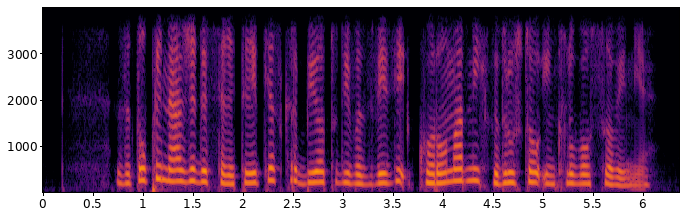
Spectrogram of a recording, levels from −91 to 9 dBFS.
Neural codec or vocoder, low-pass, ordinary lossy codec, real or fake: vocoder, 22.05 kHz, 80 mel bands, WaveNeXt; 3.6 kHz; Opus, 24 kbps; fake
